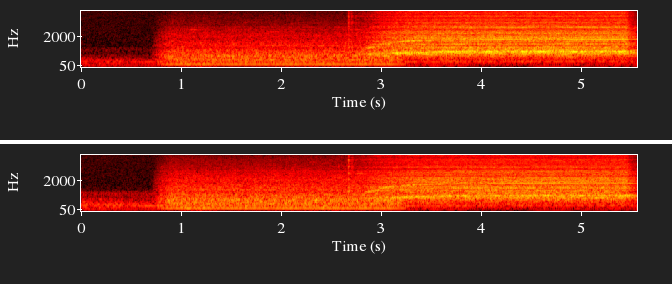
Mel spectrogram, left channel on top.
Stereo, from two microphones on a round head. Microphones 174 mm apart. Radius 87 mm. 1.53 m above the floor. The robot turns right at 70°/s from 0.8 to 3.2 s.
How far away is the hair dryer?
About 2.5 m.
